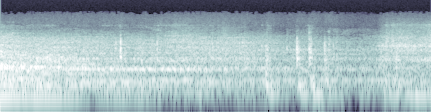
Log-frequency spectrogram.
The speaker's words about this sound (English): I'm gonna roll up the window here. It's getting a little loud. There's a lot of traffic on this particular road, but it's a power place.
